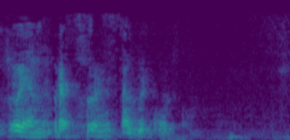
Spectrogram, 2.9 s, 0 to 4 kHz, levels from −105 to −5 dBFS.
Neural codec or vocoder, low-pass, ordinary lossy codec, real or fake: codec, 24 kHz, 1 kbps, SNAC; 3.6 kHz; AAC, 16 kbps; fake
